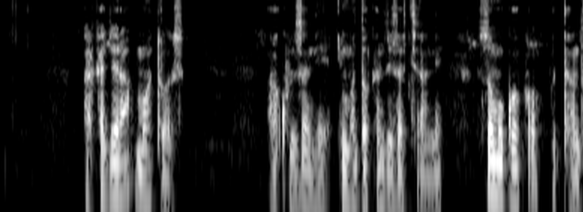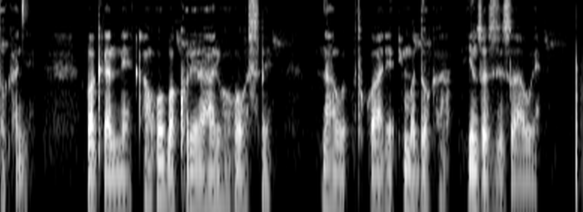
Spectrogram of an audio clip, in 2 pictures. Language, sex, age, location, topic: Kinyarwanda, male, 25-35, Kigali, finance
